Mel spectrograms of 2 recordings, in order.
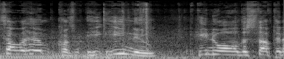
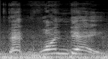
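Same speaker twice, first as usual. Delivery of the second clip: higher, stressed "one day"; 4 semitones higher, slower than usual. Real, not acted. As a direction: hit "that one day" again for weight. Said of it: "I put the emphasis on that".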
